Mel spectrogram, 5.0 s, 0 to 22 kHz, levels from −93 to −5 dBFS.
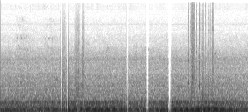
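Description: From 1.20 to 1.68 s there is loose connector crackle: an irregular burst of scratching and pops laid over the sound. A worn or dirty contact is making and breaking as it shifts, chopping the signal and popping wherever DC sits on the line. Unlike the regular ticks of a clock or buffer fault, these bursts have no steady spacing, and the same ragged texture returns from 3.76 to 4.27 s.

Between those two bursts come three short stalls from a late packet, at 2.51, 2.90 and 3.35 s. Each time, the jitter buffer ran dry and the receiver held the last sound until the packet arrived, for about 28 ms, then 49 ms, then 50 ms. Playback then picks up exactly where it stopped. What sets this apart from packet loss is that no audio is missing: the sound is stretched with a faint buzz or dip, and everything after it lands slightly later.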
